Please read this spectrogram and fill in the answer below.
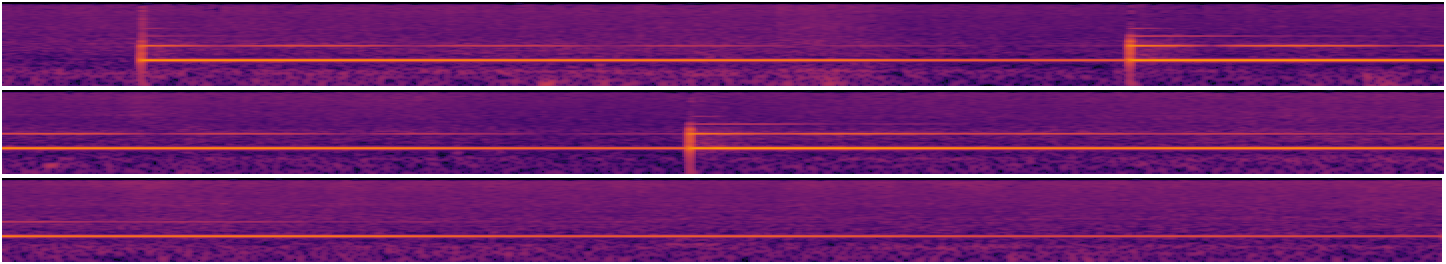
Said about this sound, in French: Puis voyez les transformations qui vont avoir lieu avec le son de la cloche ou après le son de la cloche. Transformation dans la posture, la respiration, l'état mental.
